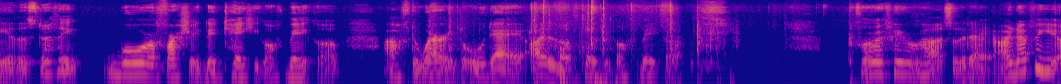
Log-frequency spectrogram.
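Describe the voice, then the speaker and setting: A young woman with a deep, husky voice, sounding ill and croaky, chatting casually to the camera about her makeup and feeling sick. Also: fairly bright tone. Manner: chatty and self-deprecating, sighing. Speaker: beauty vlogger.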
